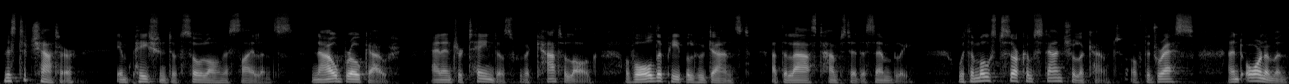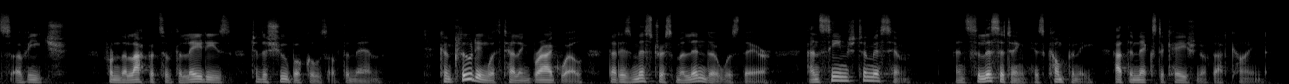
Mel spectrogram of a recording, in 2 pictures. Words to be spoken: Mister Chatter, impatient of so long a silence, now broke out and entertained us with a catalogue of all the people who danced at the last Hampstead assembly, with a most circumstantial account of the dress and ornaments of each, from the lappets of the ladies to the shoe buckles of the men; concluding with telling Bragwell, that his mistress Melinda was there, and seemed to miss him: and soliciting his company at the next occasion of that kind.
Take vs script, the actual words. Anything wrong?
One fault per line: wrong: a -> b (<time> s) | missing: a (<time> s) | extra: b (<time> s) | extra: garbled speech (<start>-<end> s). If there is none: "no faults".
no faults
